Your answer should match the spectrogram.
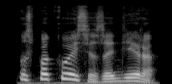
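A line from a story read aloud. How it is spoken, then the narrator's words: Unusually soft interjection. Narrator (Russian): вмешалась Сьюзи непривычно мягким голосом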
